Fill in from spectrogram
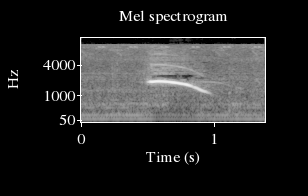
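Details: A Pearl-spotted Owlet calling during an afternoon safari drive at Djuma Game Reserve, South Africa, on 15 February 2015 gives a single clear whistled note sliding downward over half a second, over a low steady engine hum.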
